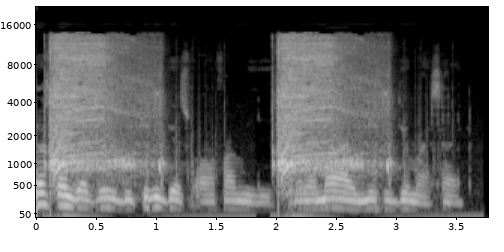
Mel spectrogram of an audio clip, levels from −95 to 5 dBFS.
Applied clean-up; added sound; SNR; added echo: none; Drill; -4 dB; none.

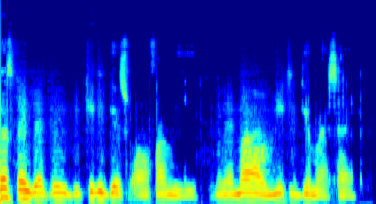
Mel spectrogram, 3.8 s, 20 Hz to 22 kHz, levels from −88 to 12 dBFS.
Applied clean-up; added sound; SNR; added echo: neural mask model DeepFilterNet 3.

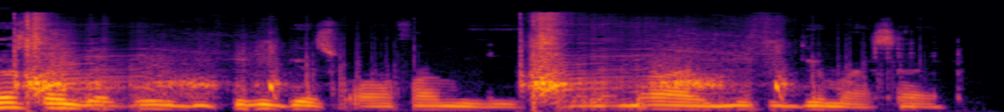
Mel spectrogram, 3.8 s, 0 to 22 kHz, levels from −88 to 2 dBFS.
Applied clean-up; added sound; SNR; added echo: neural mask model RNNoise.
